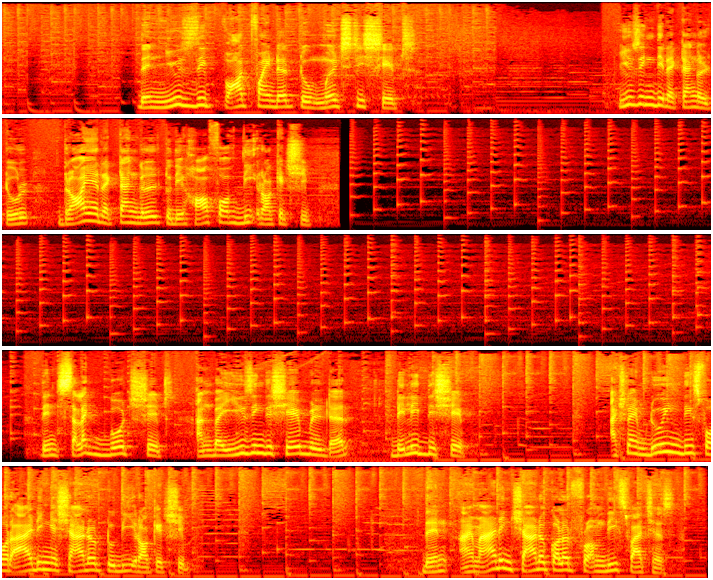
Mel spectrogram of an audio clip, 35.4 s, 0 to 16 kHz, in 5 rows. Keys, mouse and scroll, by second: 4.2 BackSpace, 4.4-12.0 drag, 12.6 v, 13.1 click, 15.5 z, 15.9-17.2 drag, 17.6 click, 19.5 scroll down 1, 20.1-21.9 drag, 26.2 click, 27.5 alt+click, 28.8 alt+v, 29.1 click.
